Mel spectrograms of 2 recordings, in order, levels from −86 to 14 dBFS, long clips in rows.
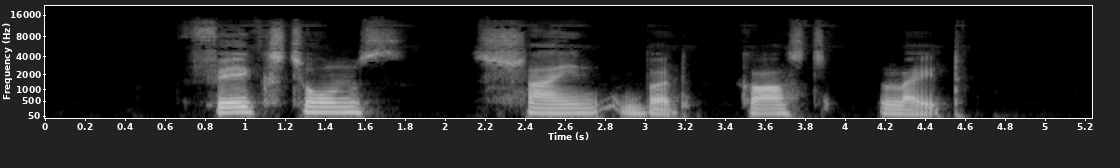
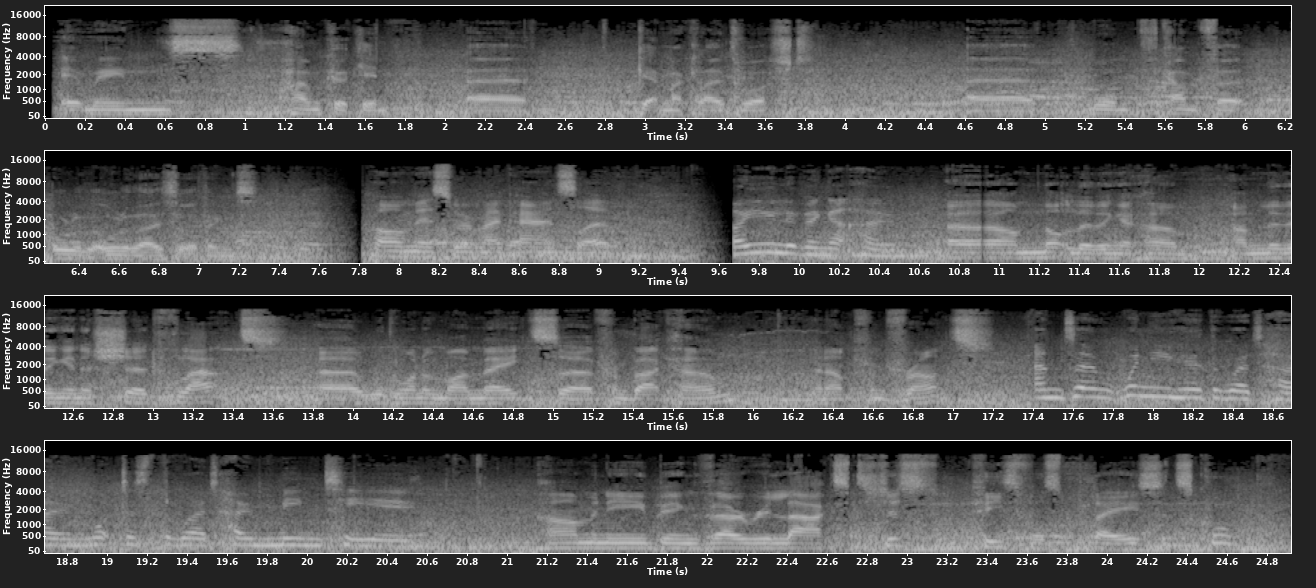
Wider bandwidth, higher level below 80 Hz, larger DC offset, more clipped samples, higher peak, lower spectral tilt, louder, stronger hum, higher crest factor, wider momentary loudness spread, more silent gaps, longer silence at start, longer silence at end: about the same, 14 kHz vs 14 kHz; second, -52 dBFS vs -34 dBFS; neither; neither; about the same, -2 dBFS vs -4 dBFS; about the same, -5.5 dB/octave vs -4.5 dB/octave; about the same, -19 LUFS vs -18 LUFS; neither; about the same, 18 dB vs 16 dB; first, 13 LU vs 4 LU; neither; first, 0.75 s vs 0.05 s; first, 0.65 s vs 0 s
